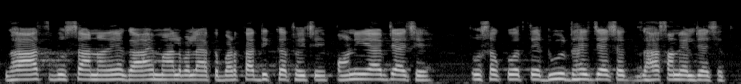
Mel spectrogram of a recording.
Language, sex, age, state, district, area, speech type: Maithili, female, 60+, Bihar, Begusarai, rural, spontaneous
